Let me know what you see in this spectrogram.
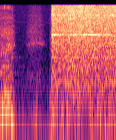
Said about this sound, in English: Okay. Now there's static and You have to forgive. It's not the best setup. Yeah. Trying to scan through stations here.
